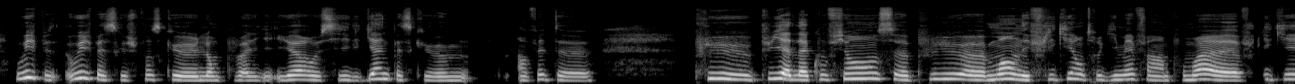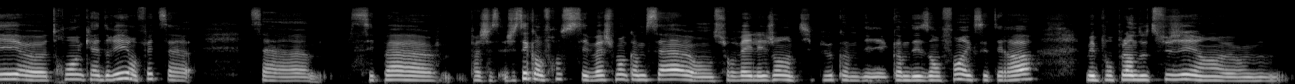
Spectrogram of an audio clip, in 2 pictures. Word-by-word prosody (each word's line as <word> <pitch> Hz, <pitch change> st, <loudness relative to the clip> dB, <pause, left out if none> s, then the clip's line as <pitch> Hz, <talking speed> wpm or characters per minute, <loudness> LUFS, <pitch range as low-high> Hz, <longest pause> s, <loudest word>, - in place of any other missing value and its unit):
Oui, 300 Hz, +4 st, +5 dB
pe 210 Hz, -9 st, -6 dB, 0.2 s
oui, 280 Hz, +2 st, +3 dB
parce 215 Hz, -3 st, -2 dB
que 200 Hz, -, -5 dB
je 195 Hz, -, -10 dB
pense 220 Hz, -2 st, -5 dB
que 200 Hz, -3 st, +3 dB
l'employeur 190 Hz, +2 st, -1 dB
aussi 200 Hz, +1 st, -2 dB
il 180 Hz, -2 st, -10 dB
gagne 250 Hz, +3 st, +2 dB
parce 210 Hz, -3 st, -6 dB
que, -, -, -12 dB
hem, 180 Hz, 0 st, -3 dB, 0.5 s
en 190 Hz, -, -5 dB
fait, 215 Hz, +1 st, -6 dB
heu, 180 Hz, -2 st, -2 dB, 1.0 s
plus, 250 Hz, -6 st, +3 dB
plus 265 Hz, +5 st, -4 dB
il -, -, +4 dB
y -, -, +12 dB
a 220 Hz, -, +8 dB
de 215 Hz, -, -3 dB
la 200 Hz, -1 st, +7 dB
confiance, 260 Hz, +5 st, +1 dB
heu, 205 Hz, -4 st, +1 dB
plus, 250 Hz, +2 st, -1 dB
heu 210 Hz, -3 st, +5 dB
moins 240 Hz, +5 st, +5 dB
on 240 Hz, -, +3 dB
est 200 Hz, -1 st, +6 dB
«fliqué» 220 Hz, +5 st, -5 dB
entre 215 Hz, -3 st, -3 dB
guillemets. 215 Hz, +4 st, -1 dB
Enfin, 205 Hz, -5 st, -5 dB
pour 195 Hz, +2 st, -10 dB
moi, 225 Hz, +2 st, +5 dB, 0.2 s
heu, -, -, -5 dB
fliquée, 235 Hz, +5 st, -1 dB
heu, 195 Hz, -2 st, +2 dB
trop 235 Hz, +5 st, -5 dB
encadrer, 225 Hz, +3 st, 0 dB
en 225 Hz, -, -1 dB
fait, 250 Hz, +4 st, -6 dB
ça 195 Hz, -7 st, -7 dB, 0.5 s
ça, 175 Hz, -3 st, -6 dB, 0.4 s
c'est 195 Hz, -1 st, -10 dB
pas, 205 Hz, -3 st, +1 dB
heu, 180 Hz, -, -18 dB, 0.2 s
enfin, 195 Hz, -, -4 dB
je 185 Hz, 0 st, -7 dB
sais -, -, -10 dB
je 185 Hz, -, -8 dB
sais 270 Hz, +7 st, +3 dB
qu'en 235 Hz, -4 st, +2 dB
France 245 Hz, +4 st, -9 dB
c'est 210 Hz, -5 st, -1 dB
vachement 210 Hz, +4 st, -2 dB
comme 215 Hz, 0 st, -1 dB
ça, 225 Hz, 0 st, +3 dB
heu, -, -, +3 dB
on 170 Hz, -1 st, -3 dB
surveille 195 Hz, +2 st, -1 dB
les 195 Hz, 0 st, +2 dB
gens 215 Hz, +1 st, 0 dB
un 200 Hz, -, 0 dB
petit 195 Hz, +2 st, -16 dB
peu 205 Hz, 0 st, -7 dB
comme 190 Hz, -3 st, -6 dB
des 175 Hz, 0 st, -4 dB
comme 195 Hz, -1 st, 0 dB
des 190 Hz, 0 st, +2 dB
enfants, 195 Hz, +5 st, -1 dB
et 210 Hz, -, +1 dB
cetera. 205 Hz, +3 st, 0 dB, 0.5 s
Mais 205 Hz, -1 st, +5 dB
pour 205 Hz, +1 st, -4 dB
plein 215 Hz, 0 st, +5 dB
d'autres 210 Hz, 0 st, +1 dB
sujets, 225 Hz, +1 st, +1 dB
hein, 190 Hz, -2 st, 0 dB
hem. 170 Hz, 0 st, -6 dB
210 Hz, 190 wpm, -20 LUFS, 190-230 Hz, 1.0 s, y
